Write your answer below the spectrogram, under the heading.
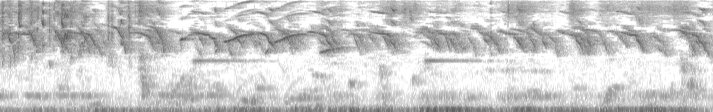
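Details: Caged brown-breasted sunbird, kept in Indonesia as a trendy master songbird, delivering fast high twittering: thin chirps and slurred downward whistles in rapid runs, with a low steady rumble underneath.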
